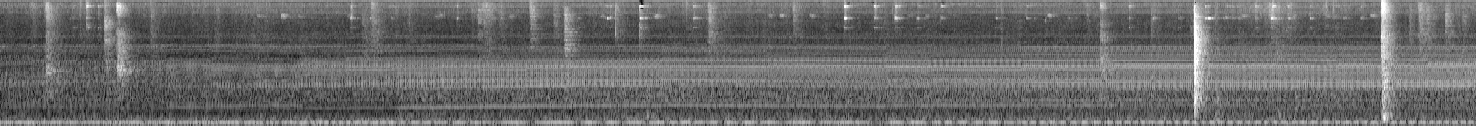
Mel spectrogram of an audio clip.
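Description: Steady low motor hum of an automatic blood pressure cuff pumping up, with a rising pump tone and a couple of clicks.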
